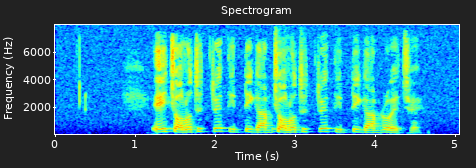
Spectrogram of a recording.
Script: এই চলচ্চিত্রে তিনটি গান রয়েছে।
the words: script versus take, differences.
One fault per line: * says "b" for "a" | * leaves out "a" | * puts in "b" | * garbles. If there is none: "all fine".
* puts in "চলচ্চিত্রে তিনটি গান"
